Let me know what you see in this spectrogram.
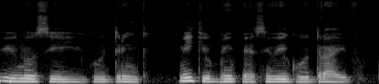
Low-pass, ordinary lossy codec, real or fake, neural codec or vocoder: none; none; fake; vocoder, 48 kHz, 128 mel bands, Vocos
